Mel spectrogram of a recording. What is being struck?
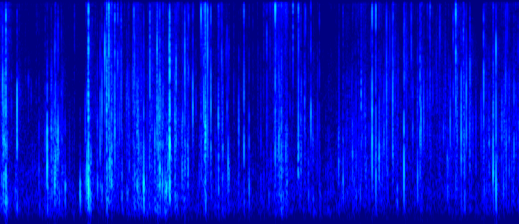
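Tissue packets in thin plastic film wrap.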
